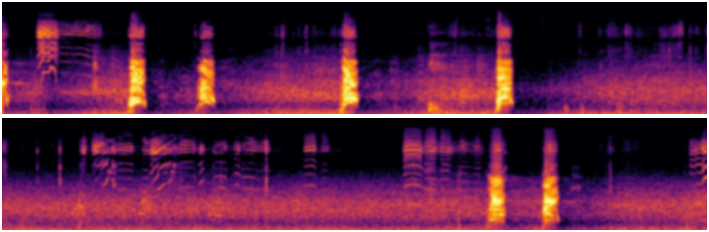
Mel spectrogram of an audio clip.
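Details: English Springer Spaniel giving single sharp barks spaced a second or more apart, a pair close together near the end, over steady background hiss and faint chirping sounds.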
